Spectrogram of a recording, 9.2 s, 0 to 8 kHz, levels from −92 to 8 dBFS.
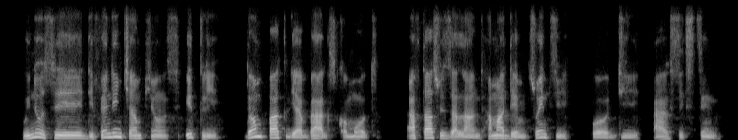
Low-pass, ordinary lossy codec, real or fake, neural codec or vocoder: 7.2 kHz; Opus, 32 kbps; fake; codec, 16 kHz, 16 kbps, FreqCodec, larger model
